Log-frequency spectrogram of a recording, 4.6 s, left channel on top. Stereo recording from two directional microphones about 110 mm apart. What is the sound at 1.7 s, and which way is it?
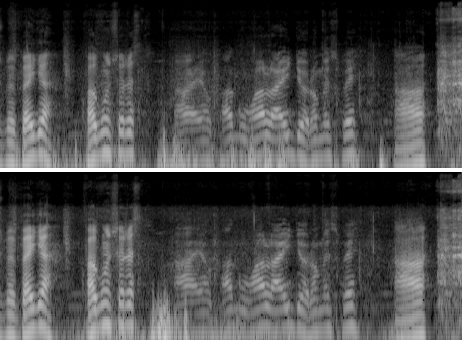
Speech, 60° left (ahead or behind).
